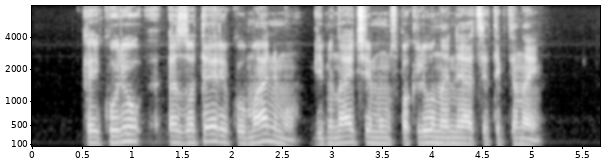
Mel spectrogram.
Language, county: Lithuanian, Klaipėda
